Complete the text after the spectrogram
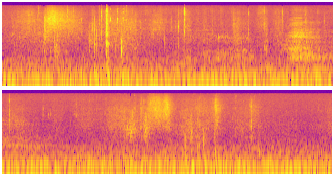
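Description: Headphones click and rattle as they are handled.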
